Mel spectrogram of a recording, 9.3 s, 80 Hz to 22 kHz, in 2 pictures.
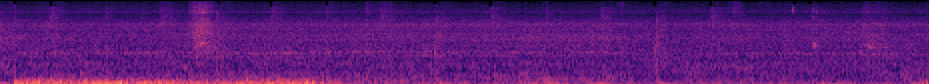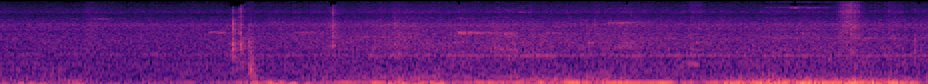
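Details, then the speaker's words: Maruti Suzuki Alto 800 after dashboard removal and AC repair: the engine settles into a steady low hum with the blower running smoothly and no rattles or squeals; very cold air, AC works normally. "ठंडा भी हो रहा है। ठीक है। बहुत ठंडी हवा आ रही है।"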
